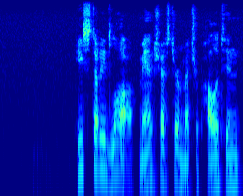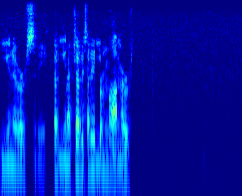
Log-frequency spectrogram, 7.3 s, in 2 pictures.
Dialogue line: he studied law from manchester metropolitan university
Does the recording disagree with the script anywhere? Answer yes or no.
yes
